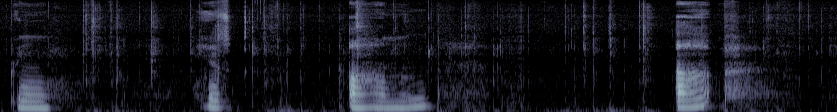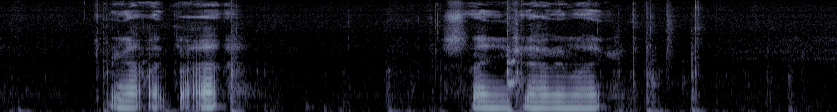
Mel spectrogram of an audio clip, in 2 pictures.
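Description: Plastic toy parts click and rattle as they are handled.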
